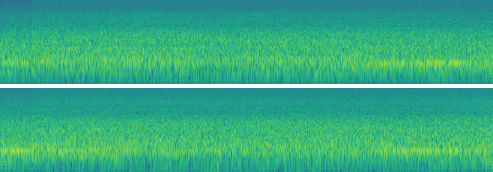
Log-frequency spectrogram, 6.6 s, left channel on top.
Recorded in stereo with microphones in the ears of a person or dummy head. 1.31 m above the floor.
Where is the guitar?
I don't hear a guitar.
